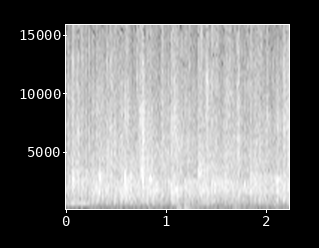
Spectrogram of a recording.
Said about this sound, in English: Give this man a big round of applause.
